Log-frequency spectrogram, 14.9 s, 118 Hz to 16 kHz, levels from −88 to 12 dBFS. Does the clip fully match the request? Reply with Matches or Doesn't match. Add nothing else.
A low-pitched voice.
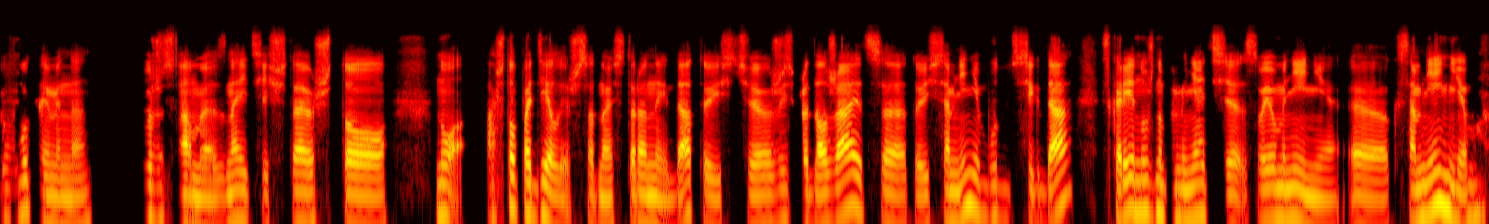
Matches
